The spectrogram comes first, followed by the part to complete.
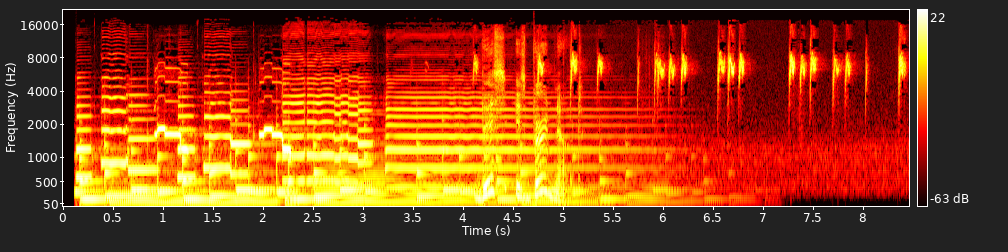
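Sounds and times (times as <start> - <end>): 
low sustained musical tones: 0.1 - 7.2
Bushtit calls: 3.5 - 8.4
speech: 4.2 - 5.6.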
